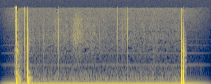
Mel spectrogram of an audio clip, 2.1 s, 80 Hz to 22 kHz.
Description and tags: Vinyl Record, On Off, B
Raw audio of placing the needle of a record player onto vinyl, then taking it off a second later.
An example of how you might credit is by putting this in the description/credits:
The sound was recorded using the "EZ Vinyl/Tape Converter" software on 24th March 2018.
needle, player, On, lift, vinyl, off, record, turntable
